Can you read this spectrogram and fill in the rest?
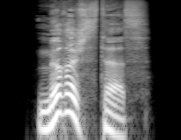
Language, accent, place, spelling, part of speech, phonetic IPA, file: German, Germany, Berlin, mürrischstes, adjective, [ˈmʏʁɪʃstəs], De-mürrischstes.ogg
- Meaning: strong/mixed nominative/accusative neuter singular superlative degree of mürrisch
